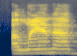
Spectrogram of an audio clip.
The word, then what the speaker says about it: Allana: And so and she told me before we got on how to say her name. Allana Banana.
